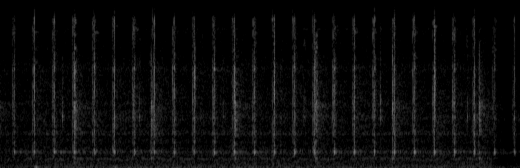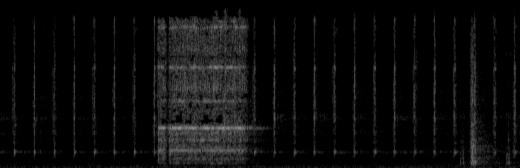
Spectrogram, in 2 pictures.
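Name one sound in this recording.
A clock ticks quickly and steadily.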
